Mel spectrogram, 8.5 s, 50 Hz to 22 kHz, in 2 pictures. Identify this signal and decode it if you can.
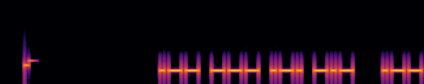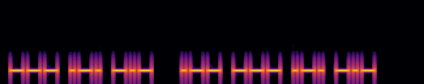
Morse code, heard as a keyed tone, about 28 wpm, 700 Hz. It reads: WORK WORK WORK
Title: Top 200 Words Repeated 28wpm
